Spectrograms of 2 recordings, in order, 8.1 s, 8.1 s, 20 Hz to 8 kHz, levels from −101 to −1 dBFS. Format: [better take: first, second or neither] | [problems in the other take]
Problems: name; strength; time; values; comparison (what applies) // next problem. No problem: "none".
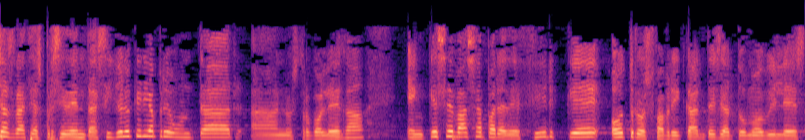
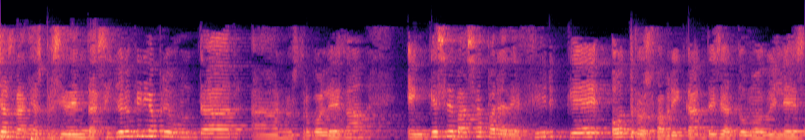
first | room echo; dies away in 0.8 s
